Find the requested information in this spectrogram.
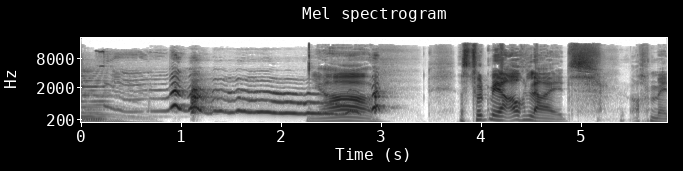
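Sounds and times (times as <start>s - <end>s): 
dog in a cage whimpering and howling: 0.1s - 3.1s
speech: 2.5s - 3.0s, 3.8s - 5.8s.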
